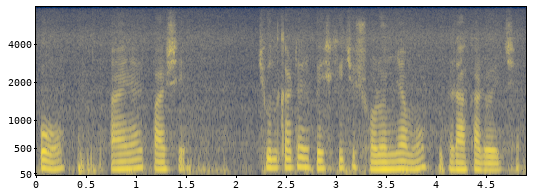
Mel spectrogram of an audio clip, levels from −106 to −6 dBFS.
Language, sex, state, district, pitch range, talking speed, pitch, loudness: Bengali, male, West Bengal, North 24 Parganas, 125-150 Hz, 120 wpm, 135 Hz, -18 LUFS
